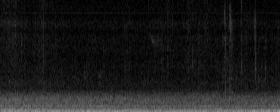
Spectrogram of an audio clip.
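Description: Fiat Doblò camper van driving slowly, heard from inside the cab: a steady low engine hum with road noise.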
